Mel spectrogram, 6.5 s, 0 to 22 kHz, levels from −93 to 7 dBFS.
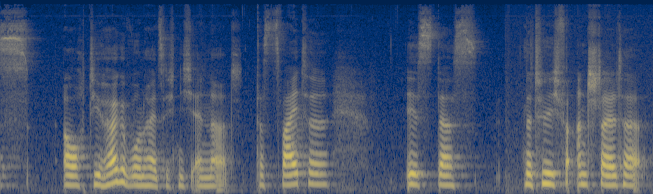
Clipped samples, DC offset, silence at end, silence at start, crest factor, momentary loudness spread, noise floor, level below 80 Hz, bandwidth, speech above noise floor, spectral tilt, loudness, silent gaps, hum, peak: under 0.1%; under 0.1%; 0.1 s; 0 s; 18 dB; 16 LU; -51 dBFS; -56 dBFS; 19.5 kHz; 32 dB; -5 dB/octave; -20 LUFS; none; none; -2 dBFS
